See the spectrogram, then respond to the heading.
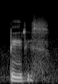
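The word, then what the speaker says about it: Pteris: Example होगा ड्रायोप्टेरिस टेरिडियम, ड्रायोप्टेरिस और टेरिडियम, P silent है, टेरिडियम और टेरिस, अगेन P साइलेंट है, टेरिस।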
